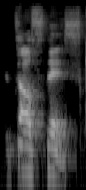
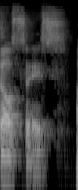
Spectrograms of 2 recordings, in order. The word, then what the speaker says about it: Alsace: It's Alsace. Can you hear me? – Yes, I can. – Yes, it's Alsace. – Alsace. Where is Alsace? – Alsace, it's on the border of France.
